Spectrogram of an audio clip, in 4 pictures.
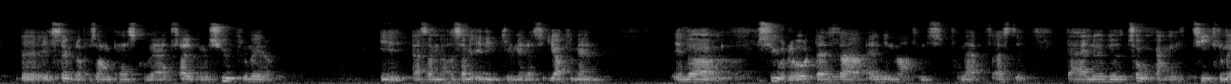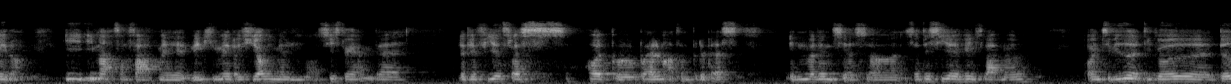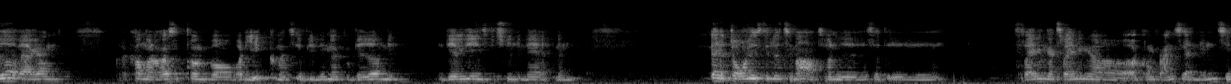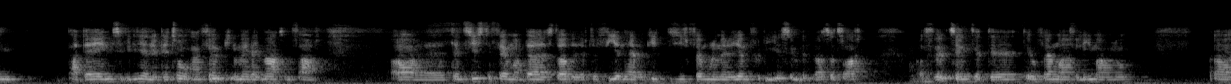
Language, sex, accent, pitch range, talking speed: Danish, male, native, 115-125 Hz, 220 wpm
